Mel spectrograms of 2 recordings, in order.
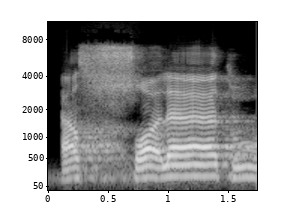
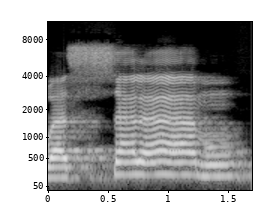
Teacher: As-salat tebal, as-salam tipis.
